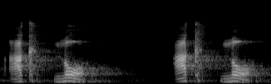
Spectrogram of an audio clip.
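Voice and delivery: Okno said slowly as ak-NO, two separate syllables; unstressed O as A. Shown as a demonstration. Teacher modelling Russian window, Okno as ak-NO. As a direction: say Okno as a short ak, then a full no. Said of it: "第一個O咧係讀".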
